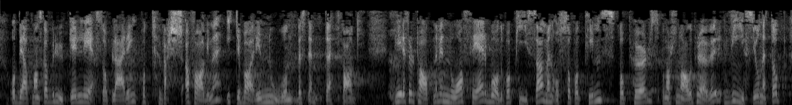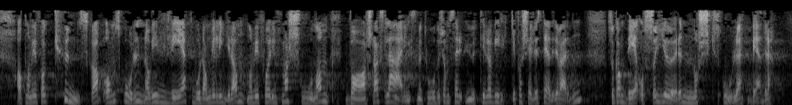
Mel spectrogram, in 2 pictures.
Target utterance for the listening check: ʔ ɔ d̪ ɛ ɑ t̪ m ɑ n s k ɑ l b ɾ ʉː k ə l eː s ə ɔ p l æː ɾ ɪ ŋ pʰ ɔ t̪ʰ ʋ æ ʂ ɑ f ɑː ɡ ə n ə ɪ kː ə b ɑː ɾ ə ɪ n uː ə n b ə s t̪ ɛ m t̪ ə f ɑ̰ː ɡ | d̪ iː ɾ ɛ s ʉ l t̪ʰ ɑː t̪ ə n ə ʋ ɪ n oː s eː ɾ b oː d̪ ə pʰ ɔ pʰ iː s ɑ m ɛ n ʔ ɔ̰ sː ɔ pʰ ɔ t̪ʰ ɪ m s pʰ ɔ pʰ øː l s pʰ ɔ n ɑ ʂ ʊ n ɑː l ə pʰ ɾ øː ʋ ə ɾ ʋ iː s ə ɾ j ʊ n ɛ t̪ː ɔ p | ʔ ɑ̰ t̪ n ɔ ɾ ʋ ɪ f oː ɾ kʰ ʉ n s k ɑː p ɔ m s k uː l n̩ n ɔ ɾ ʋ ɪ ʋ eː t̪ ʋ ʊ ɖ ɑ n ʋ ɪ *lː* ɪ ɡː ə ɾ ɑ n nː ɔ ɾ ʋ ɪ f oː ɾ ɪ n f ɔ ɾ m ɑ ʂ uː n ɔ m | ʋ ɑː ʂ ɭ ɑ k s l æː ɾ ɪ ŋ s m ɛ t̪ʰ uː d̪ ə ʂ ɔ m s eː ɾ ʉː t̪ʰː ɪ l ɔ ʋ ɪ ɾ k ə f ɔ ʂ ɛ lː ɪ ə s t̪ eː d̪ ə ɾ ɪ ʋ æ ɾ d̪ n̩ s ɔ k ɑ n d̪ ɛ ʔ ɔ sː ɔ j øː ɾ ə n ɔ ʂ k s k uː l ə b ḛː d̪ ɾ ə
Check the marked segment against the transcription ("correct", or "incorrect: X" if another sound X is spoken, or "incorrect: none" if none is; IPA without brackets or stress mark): incorrect: l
